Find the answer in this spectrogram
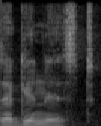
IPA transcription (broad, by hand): əgenest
